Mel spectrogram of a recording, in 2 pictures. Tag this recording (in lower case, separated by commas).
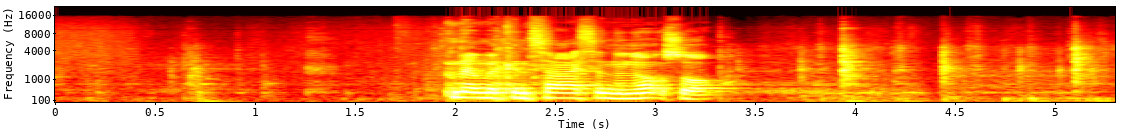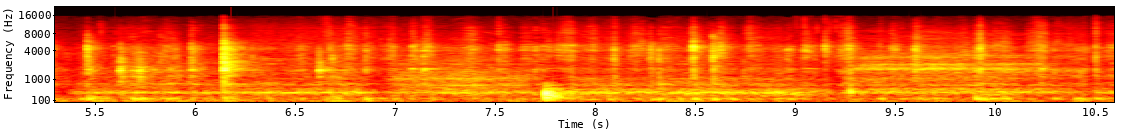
speech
